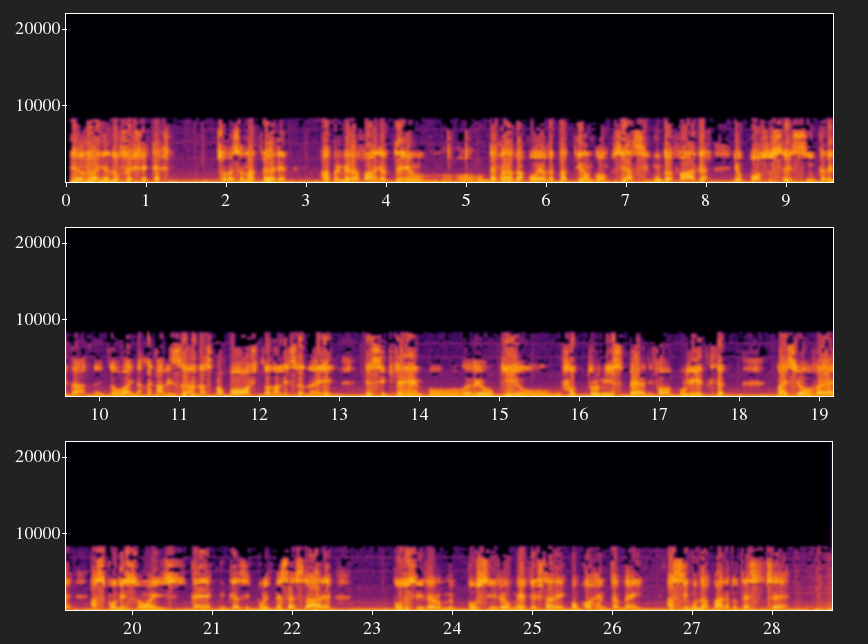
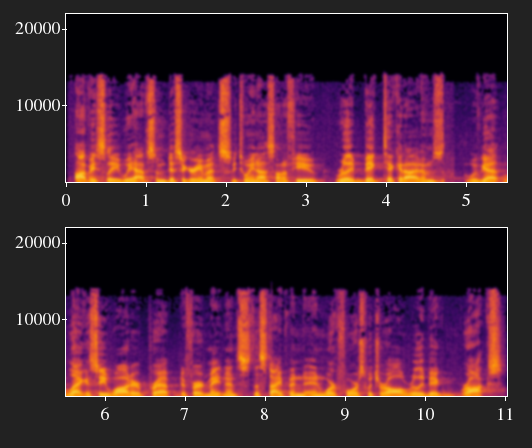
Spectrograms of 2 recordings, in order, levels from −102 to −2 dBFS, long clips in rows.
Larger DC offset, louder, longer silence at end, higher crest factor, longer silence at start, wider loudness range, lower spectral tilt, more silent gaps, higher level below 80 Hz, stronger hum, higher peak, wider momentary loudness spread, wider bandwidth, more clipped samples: neither; about the same, -17 LUFS vs -18 LUFS; about the same, 0 s vs 0.05 s; about the same, 16 dB vs 16 dB; about the same, 0.05 s vs 0.1 s; about the same, 1 LU vs 1 LU; about the same, -4 dB/octave vs -4 dB/octave; neither; first, -24 dBFS vs -58 dBFS; neither; about the same, -2 dBFS vs -2 dBFS; about the same, 7 LU vs 6 LU; second, 8.8 kHz vs 14.5 kHz; neither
